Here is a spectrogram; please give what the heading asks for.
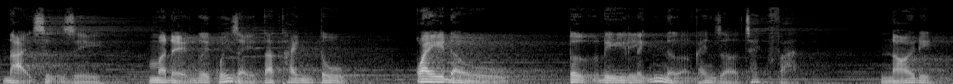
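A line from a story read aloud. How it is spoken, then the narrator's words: Cold, stern Taoist. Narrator (Vietnamese): Mày kiếm của đạo sĩ dựng lên lạnh lùng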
